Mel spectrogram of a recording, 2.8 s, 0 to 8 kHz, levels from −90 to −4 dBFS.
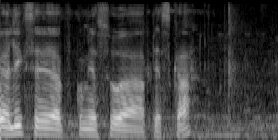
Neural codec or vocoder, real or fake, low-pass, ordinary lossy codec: none; real; 7.2 kHz; none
